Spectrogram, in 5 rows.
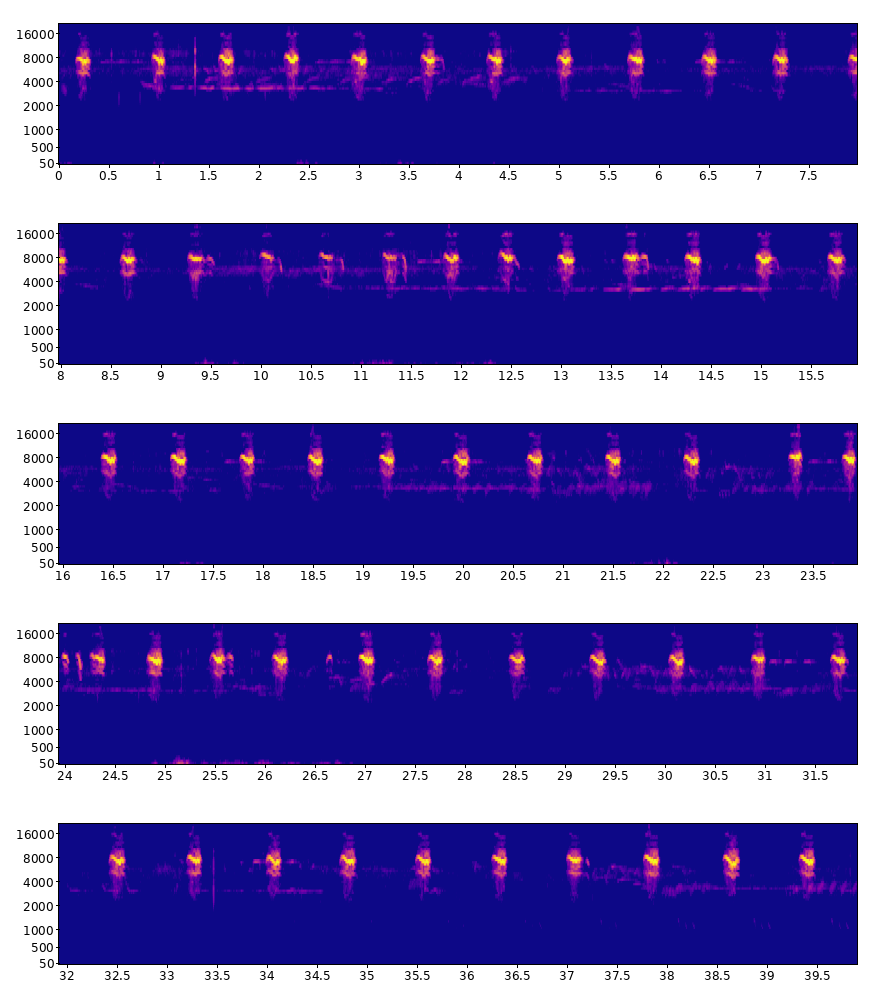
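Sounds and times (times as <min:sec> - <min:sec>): bird high sharp call: 0:07.9 - 0:14.4, 0:15.0 - 0:15.8.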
